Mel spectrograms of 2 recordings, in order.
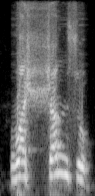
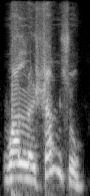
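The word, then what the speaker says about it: والشمس: Contohnya, ini kan dibaca asyamsu. Ya. Bukan al-syamsu atau dibaca wasyamsu, bukan wal syamsu.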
